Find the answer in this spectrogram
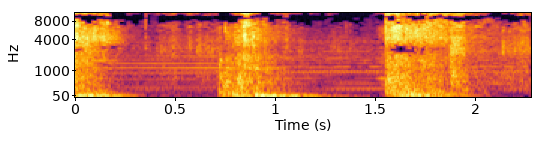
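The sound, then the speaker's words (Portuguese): Three heavy hammer blows strike a wooden support beam in a cave, knocking it out, each a loud, dull thunk with a ringing tail, spaced evenly about three-quarters of a second apart. No voices. “vocês começam a detonar as vigas.”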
